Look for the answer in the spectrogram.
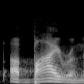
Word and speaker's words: Abiram: It was at the cost of Abiram is how to pronounce that.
